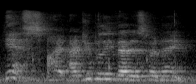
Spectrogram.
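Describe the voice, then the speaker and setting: A woman's voice: medium pitch, brisk, natural voice. A woman playing a polite, timid, bookish male schoolteacher in audio theatre, hesitant and prim. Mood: nervous, courteous. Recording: distant, echoey, noisy stage recording.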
